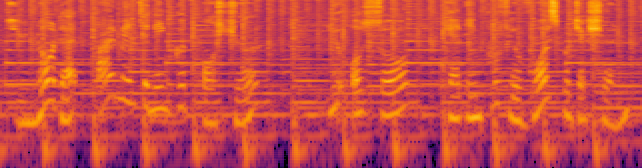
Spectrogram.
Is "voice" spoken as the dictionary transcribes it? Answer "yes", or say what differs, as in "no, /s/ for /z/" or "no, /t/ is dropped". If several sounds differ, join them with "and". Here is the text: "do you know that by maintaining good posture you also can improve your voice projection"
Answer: yes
